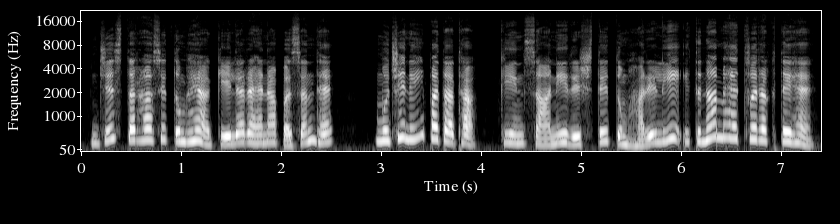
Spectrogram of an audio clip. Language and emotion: Hindi, surprised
